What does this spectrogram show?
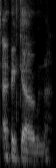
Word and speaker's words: epigone: I would say epigone. Yeah. Yeah, just confirm that, George, isn't it? Epigon is just epigon, isn't it? I will confirm that if I can. Epigon. We all would pronouncing the syllables in the Greek words. Yeah, it's epigone.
